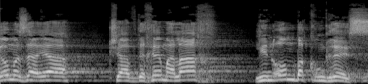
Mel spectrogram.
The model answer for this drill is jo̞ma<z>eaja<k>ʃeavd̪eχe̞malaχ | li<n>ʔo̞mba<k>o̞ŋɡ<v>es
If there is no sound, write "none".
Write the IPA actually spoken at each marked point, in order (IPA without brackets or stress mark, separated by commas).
z, k, n, k, ʁ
